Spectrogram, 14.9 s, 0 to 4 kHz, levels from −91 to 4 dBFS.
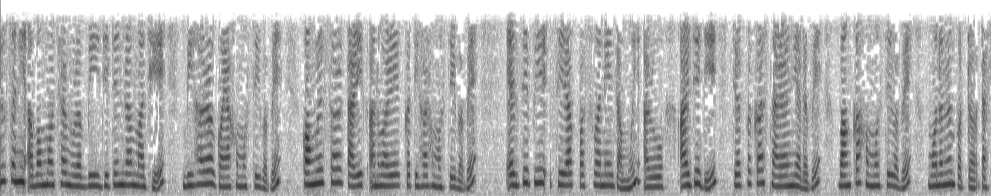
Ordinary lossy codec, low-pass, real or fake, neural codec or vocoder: none; 3.6 kHz; real; none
